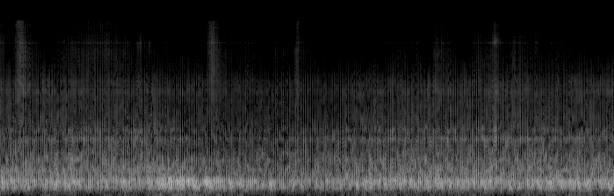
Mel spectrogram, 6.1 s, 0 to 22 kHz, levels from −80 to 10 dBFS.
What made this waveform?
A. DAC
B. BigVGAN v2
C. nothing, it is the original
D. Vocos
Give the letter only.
B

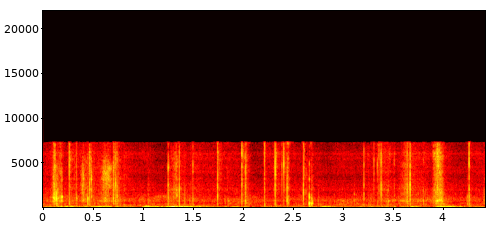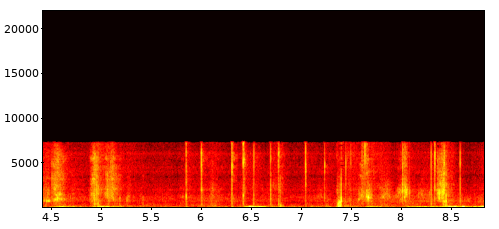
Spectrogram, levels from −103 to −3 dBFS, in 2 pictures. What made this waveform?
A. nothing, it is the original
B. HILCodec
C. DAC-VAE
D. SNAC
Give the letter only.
B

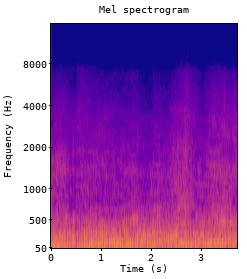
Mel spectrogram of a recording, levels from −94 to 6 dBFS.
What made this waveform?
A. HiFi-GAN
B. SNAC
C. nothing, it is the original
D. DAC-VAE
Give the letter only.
B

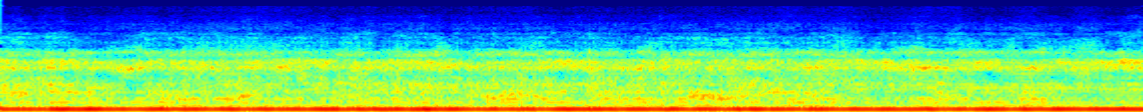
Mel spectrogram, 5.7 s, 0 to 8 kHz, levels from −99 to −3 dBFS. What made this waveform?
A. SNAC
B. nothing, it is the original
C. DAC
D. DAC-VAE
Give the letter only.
A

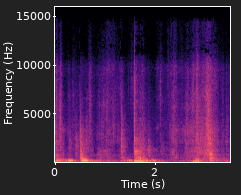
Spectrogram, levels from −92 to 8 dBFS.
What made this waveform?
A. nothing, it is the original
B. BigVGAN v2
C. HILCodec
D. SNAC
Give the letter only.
A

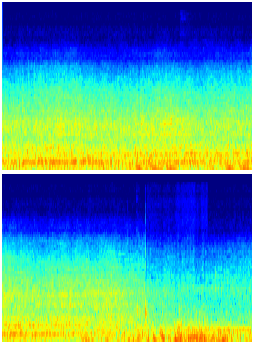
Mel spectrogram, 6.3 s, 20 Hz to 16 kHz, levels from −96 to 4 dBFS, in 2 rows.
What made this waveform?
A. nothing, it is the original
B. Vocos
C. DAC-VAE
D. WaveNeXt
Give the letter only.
B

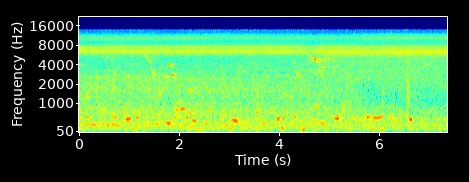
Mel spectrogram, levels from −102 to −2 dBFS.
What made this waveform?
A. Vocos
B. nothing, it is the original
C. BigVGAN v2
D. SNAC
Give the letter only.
C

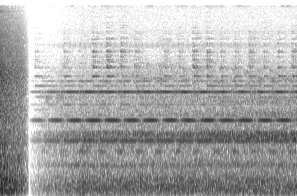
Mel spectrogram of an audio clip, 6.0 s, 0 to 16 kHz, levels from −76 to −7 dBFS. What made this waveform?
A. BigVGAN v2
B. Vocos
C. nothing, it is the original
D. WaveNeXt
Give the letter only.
C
